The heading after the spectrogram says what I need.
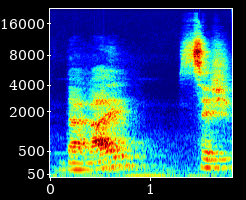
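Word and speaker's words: dreißig: द राय सश हो जाएगा।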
